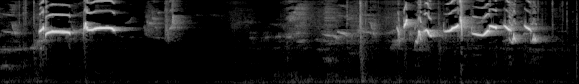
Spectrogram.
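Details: A gacor oriental magpie-robin sings in the isian style with rare material: two loud ringing whistled notes, a pause with faint chips, then a fast jumbled stretch of sweet whistles and twitters.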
